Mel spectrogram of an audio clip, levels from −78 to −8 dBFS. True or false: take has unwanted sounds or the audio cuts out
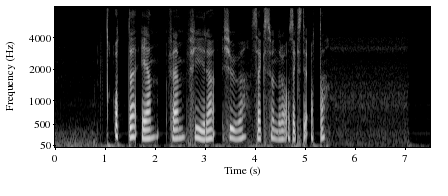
false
